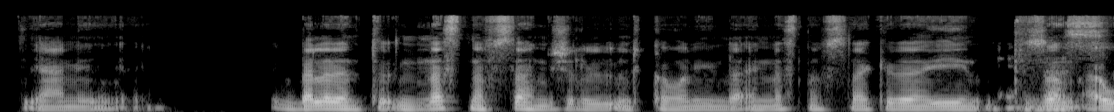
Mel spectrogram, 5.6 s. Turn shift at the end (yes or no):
yes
